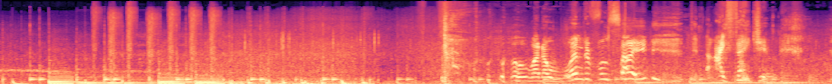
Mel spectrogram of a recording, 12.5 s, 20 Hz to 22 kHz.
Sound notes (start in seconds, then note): 6.6 chuckles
